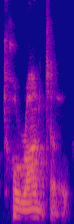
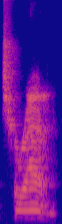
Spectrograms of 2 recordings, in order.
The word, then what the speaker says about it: Toronto: from other areas in canada will call it toronto uh but anybody from the city pronounces it like c-h-u-r-a-n-a kind of thing it's like chiranna uh and it's just because you say it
